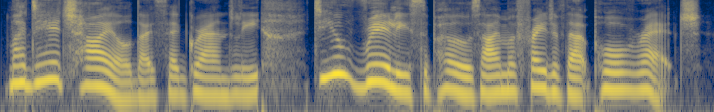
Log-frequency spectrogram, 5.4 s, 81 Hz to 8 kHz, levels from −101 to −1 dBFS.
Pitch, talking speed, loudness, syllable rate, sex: 205 Hz, 190 wpm, -16 LUFS, 4.6 syllables/s, female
